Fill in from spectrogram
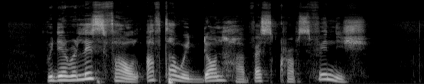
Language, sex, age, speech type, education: Nigerian Pidgin, male, 30-45, spontaneous, tertiary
